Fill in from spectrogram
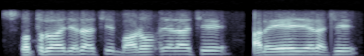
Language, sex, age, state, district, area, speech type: Bengali, male, 45-60, West Bengal, Hooghly, rural, conversation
